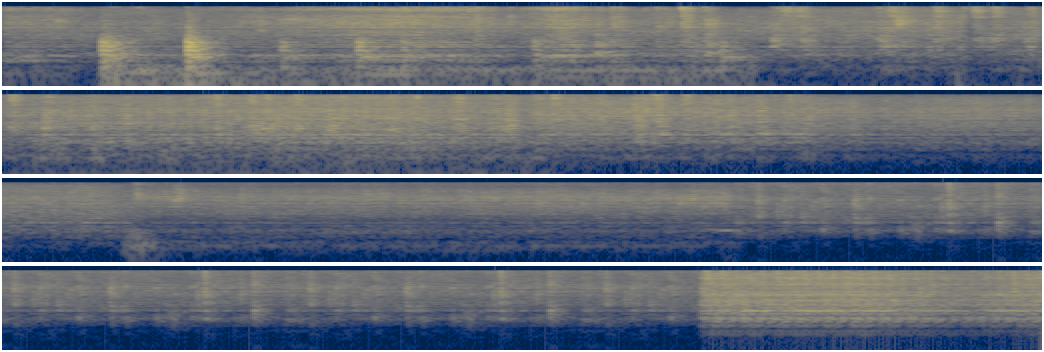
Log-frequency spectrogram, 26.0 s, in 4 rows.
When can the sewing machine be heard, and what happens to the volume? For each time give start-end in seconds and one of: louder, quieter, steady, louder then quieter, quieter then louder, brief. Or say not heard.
0.0-4.5 louder
23.9-25.9 brief.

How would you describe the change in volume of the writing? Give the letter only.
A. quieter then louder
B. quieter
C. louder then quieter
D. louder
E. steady
B.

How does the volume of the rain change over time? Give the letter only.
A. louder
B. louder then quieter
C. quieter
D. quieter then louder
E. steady
B.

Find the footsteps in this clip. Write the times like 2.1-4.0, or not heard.
not heard.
